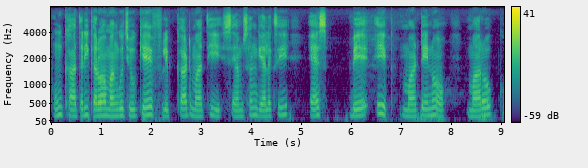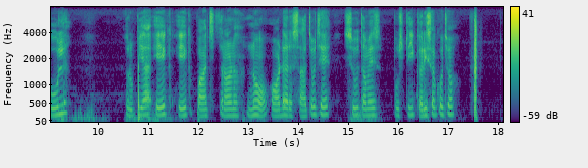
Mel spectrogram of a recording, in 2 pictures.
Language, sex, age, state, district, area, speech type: Gujarati, male, 18-30, Gujarat, Anand, urban, read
